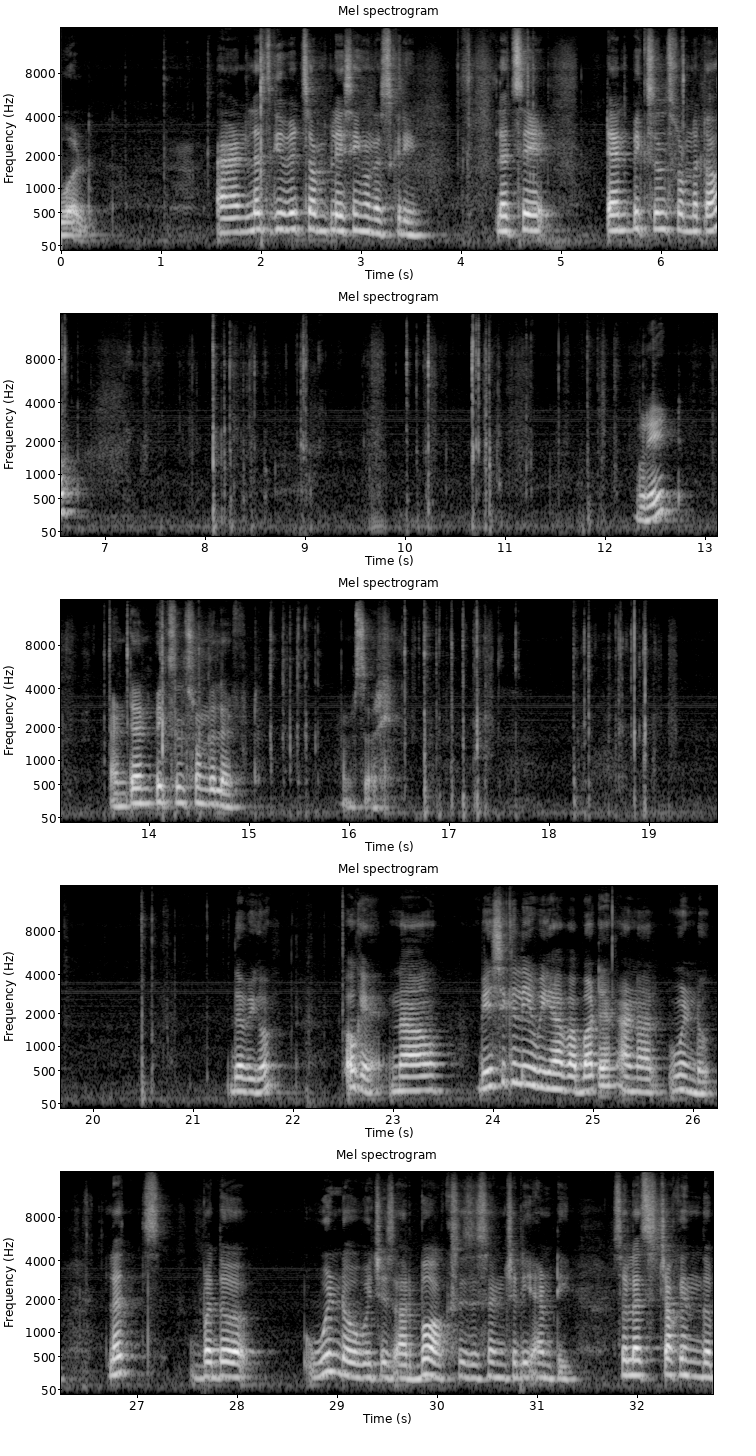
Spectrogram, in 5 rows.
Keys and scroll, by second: 1.1 typing, 4.6 typing, 8.1-9.5 typing, 10.7-11.5 typing, 12.8-13.5 typing, 14.7-15.5 typing, 16.7-17.7 typing, 18.7-19.7 typing, 21.0 typing.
